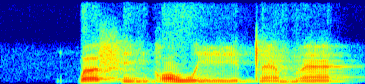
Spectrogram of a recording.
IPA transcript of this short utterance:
k͡pə˦sĩ˨ ɡɔ˦wiː˨ tɛ̃˨ bɛ̃˧

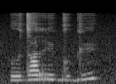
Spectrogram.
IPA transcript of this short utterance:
ʊdɑ ryɡuɡy

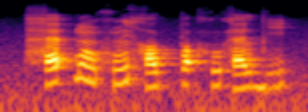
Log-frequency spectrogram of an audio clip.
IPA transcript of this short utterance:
hæʔɓõ xʷĩ hɒkʷ pɒʔhuhæl bi

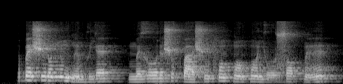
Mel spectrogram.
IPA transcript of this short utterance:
ɓɛ˦ʃɨ˦ɾo˦ nũ˧ ɡ͡bɛ̃˨bɨ˨jɛ˧ | mɛ˨ɣoː˧ ɾə˧ʃo˧k͡paː˨ ʃũ˧fɔ̃˦ k͡pɔ̃˧pɔ̃˧ joː˨sɔ˧ k͡pɛ̃˨˦

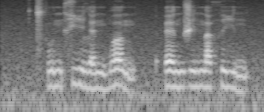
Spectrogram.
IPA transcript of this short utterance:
t͡sʼunxi lɛnbʌn | ʔɛn ʒinaθin

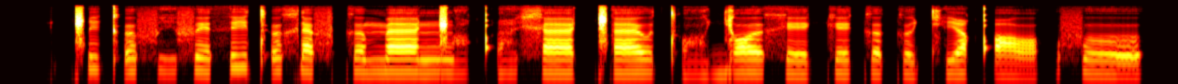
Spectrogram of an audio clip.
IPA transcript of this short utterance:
ǁikʼɵfi̤ feθitʼɵxɾæf kəmæ ŋ͡ǁɔ̤qʼi̤xæ ǁæʊ̯ tʼɔ̤ ɟɔə̯ xe kek əkɵcʰiqʼɔ | fʊ

